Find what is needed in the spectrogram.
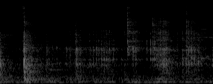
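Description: Metal mathni (hand churner) spun back and forth between the palms in a plastic bowl of liquid, giving faint, irregular clicks and scrapes about three or four times a second as it churns the mixture.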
